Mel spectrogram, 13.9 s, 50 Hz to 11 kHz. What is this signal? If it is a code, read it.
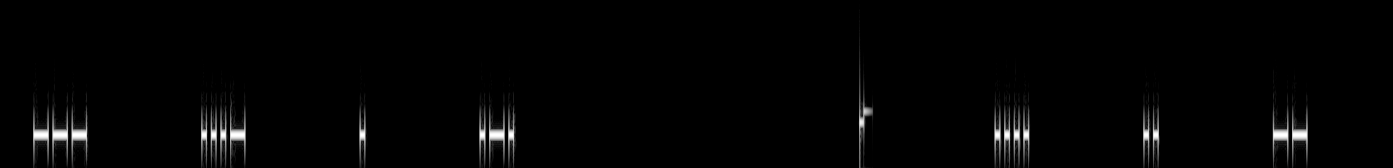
Morse code, heard as a keyed tone, about 25 wpm, spaced as for 7 wpm, 700 Hz. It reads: OVER HIM
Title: 8x Character Spacing - Top 100 Words - 25wpm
